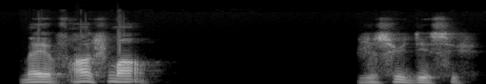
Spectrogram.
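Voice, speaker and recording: Very slow speech from a man at medium pitch, dark and mellow in tone, with ordinary pitch variation against a quiet background. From Togo. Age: 80s+. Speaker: political economist. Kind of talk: interview commentary.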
